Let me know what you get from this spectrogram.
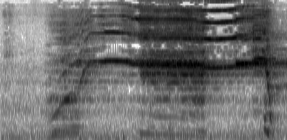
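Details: In Banff, Alberta, Canada, a bull elk bugles in the September rut to claim females and challenge other bulls: a sweep up into a long, piercing high whistle, sustained and slightly wavering, ending in an abrupt drop with low grunts.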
